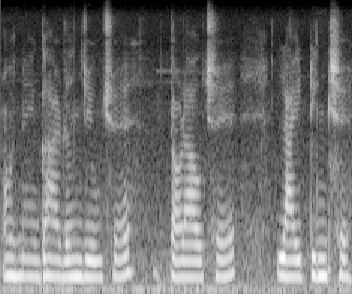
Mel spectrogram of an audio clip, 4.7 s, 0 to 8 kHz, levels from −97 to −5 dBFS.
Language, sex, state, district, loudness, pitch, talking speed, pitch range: Gujarati, female, Gujarat, Gandhinagar, -15 LUFS, 180 Hz, 100 wpm, 175-190 Hz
